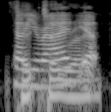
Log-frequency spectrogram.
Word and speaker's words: Telluride: Well, have fun in Telluride. Is that how you say it? – Telluride. Yep.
